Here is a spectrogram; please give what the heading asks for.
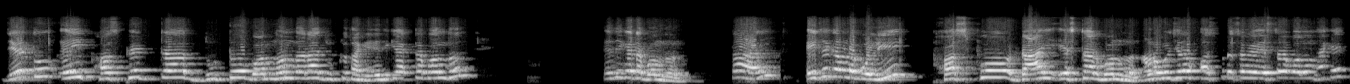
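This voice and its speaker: A woman teaching a science lesson with a West Bengal Bengali accent and a high voice. She works through each step and asks the class questions she then answers herself. The room around her is echoey. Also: a little fast, darkish tone.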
